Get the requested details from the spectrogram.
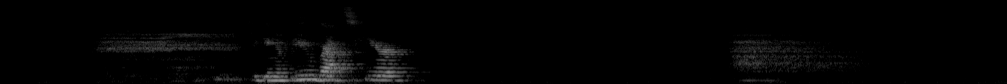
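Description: A young woman breathes out slowly and audibly.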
